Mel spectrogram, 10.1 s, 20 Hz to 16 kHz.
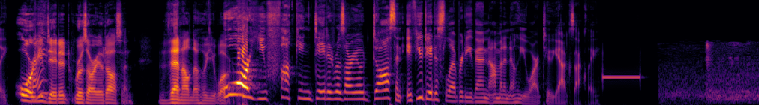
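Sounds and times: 
speech: 0.3s - 8.1s
short electronic phone notification beep: 8.0s - 8.7s.

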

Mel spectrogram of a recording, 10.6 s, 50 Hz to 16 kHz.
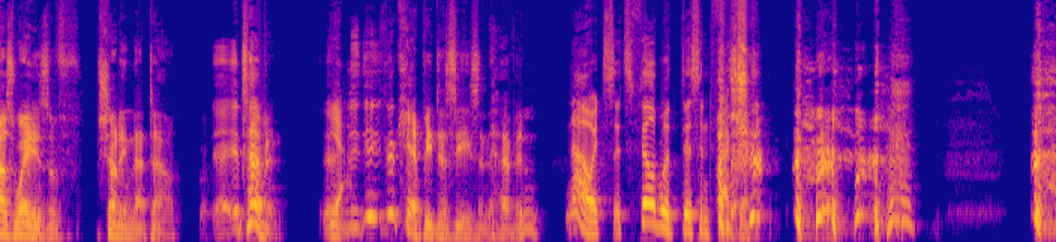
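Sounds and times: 
speech: 0.0s - 9.2s
person coughing after taking a hit from a bong: 7.2s - 9.2s, 10.3s - 10.5s.

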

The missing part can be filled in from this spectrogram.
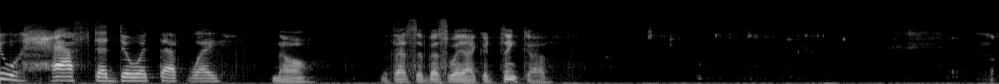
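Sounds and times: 
speech: 0.0s - 3.2s, 3.8s - 5.6s
person chewing gum: 5.9s - 9.9s.

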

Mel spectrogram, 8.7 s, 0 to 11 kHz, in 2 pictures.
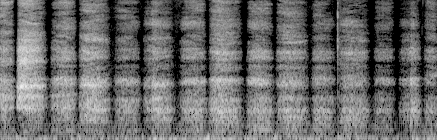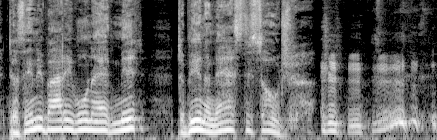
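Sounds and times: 
voice imitating heavy rapid breathing of push-ups: 0.0s - 4.5s
speech: 4.4s - 8.7s
laughter: 7.6s - 8.7s.

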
